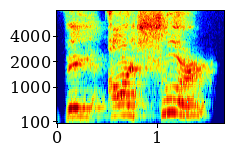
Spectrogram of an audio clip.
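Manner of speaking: slow, forceful preacher's emphasis on "they are sure"; emphatic declaration. Real, not acted. Preaching to the congregation about birds' trust, slow forceful emphasis.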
